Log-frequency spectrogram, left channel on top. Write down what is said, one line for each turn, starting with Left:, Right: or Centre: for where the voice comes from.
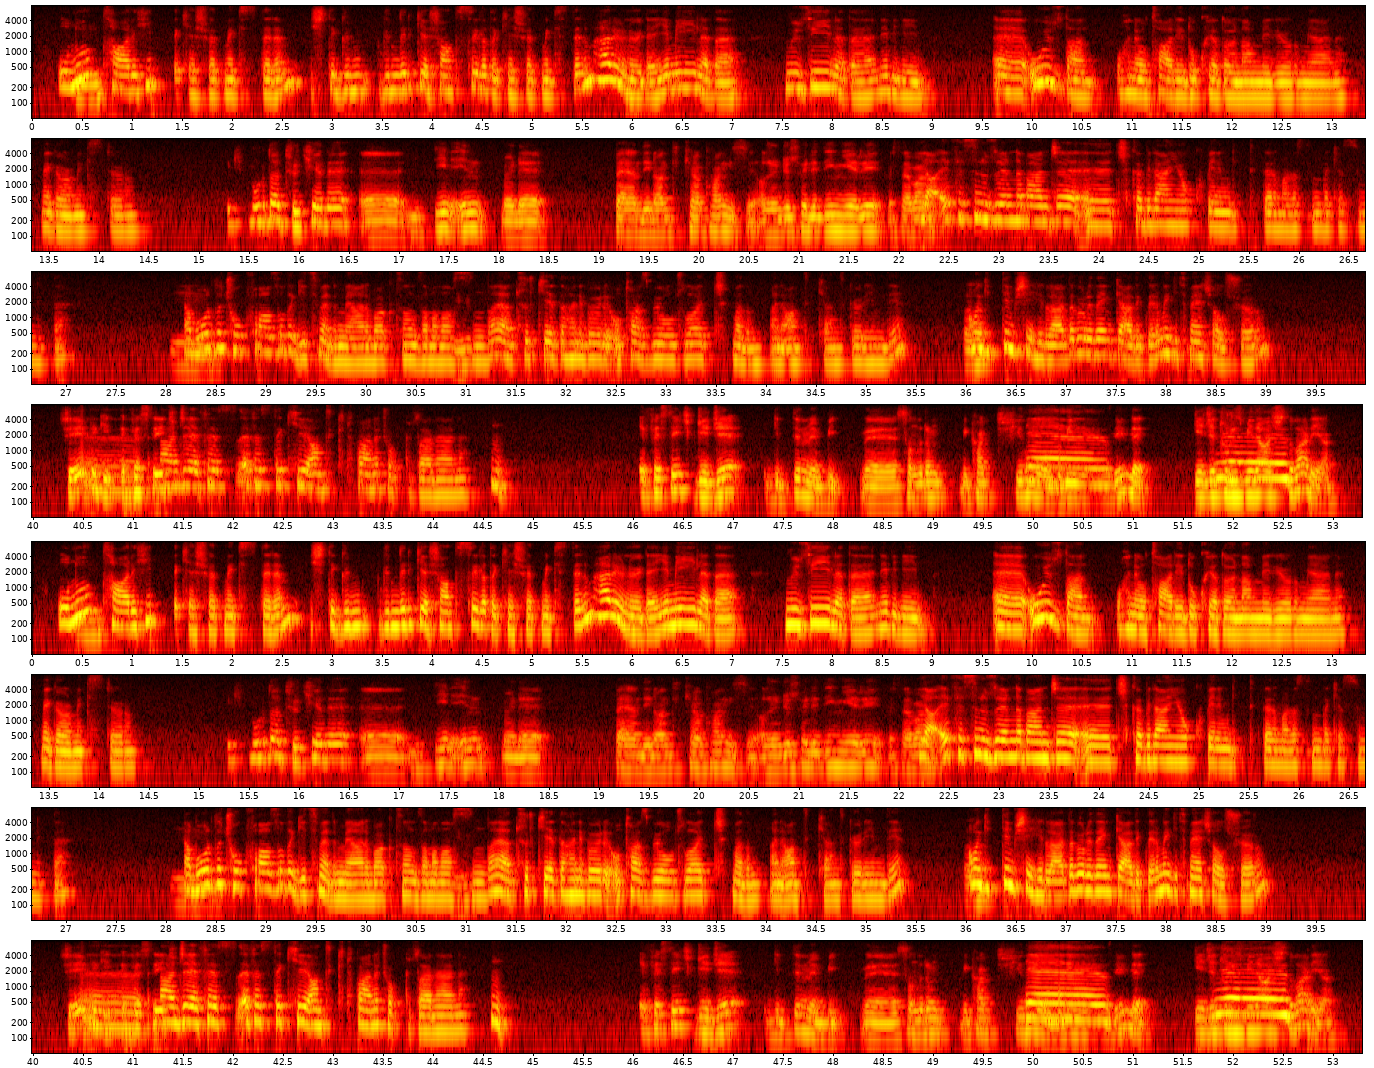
Right: onu
Left: hı.
Right: tarihi de keşfetmek isterim. İşte gün, gündelik yaşantısıyla da keşfetmek isterim. Her yönüyle,
Left: Hı
Right: yemeğiyle de, müziğiyle de ne bileyim. Ee, o yüzden hani o tarihi dokuya da önem veriyorum yani ve görmek istiyorum.
Left: Peki burada Türkiye'de e, gittiğin en böyle beğendiğin antik kent hangisi? Az önce söylediğin yeri mesela ben
Right: Ya Efes'in üzerine bence e, çıkabilen yok benim gittiklerim arasında kesinlikle.
Left: hmm,
Right: Ya bu arada çok fazla da gitmedim yani baktığın zaman aslında.
Left: hı hı,
Right: Yani Türkiye'de hani böyle o tarz bir yolculuğa hiç çıkmadım. Hani antik kent göreyim diye.
Left: aha.
Right: Ama gittiğim şehirlerde böyle denk geldiklerime gitmeye çalışıyorum.
Left: Şeye
Right: Ee,
Left: peki Efes'te
Right: bence
Left: hiç
Right: Efes, Efes'teki antik kütüphane çok güzel yani. Hı.
Left: Efes'te hiç gece gittin mi? Bir, e, sanırım birkaç yıl
Right: Yes,
Left: mı oldu bilmiyorum değil de gece
Right: yes.
Left: turizmini açtılar ya.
